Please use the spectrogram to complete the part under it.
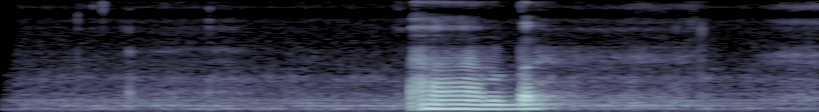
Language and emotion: Russian, neutral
